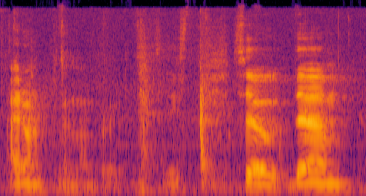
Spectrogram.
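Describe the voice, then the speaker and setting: A man's voice: mid-range voice, fairly even intonation, moderate pace, creaky, noisy background. A young man from Norway, an audience member, speaking hesitantly and searching for words. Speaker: audience member asking a question.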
